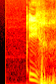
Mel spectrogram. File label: "sol", Tektiteko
